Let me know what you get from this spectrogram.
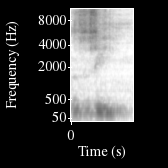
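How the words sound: The letter name is said the American way. "Americans pronounce it Z"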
